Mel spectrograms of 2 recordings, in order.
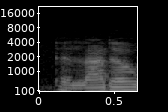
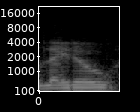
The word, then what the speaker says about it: Lado: And it's Night Train Murders, directed by Aldo Lado, or Lado, I pronounce it.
